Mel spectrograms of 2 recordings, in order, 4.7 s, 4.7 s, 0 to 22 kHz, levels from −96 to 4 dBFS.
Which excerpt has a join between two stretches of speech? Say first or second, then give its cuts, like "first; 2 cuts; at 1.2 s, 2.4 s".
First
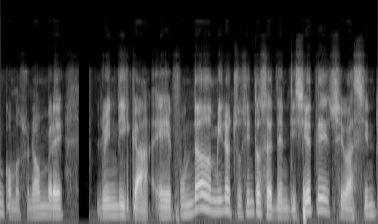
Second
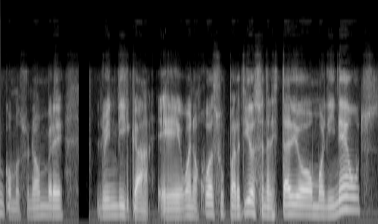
second; 1 cut; at 1.9 s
